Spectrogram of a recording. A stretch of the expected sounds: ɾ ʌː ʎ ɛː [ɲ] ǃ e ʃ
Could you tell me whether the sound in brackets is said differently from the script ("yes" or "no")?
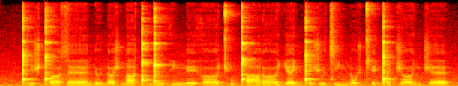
no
